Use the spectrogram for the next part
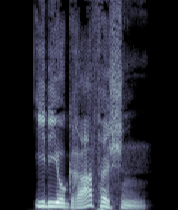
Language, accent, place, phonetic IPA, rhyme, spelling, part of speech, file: German, Germany, Berlin, [idi̯oˈɡʁaːfɪʃn̩], -aːfɪʃn̩, idiographischen, adjective, De-idiographischen.ogg
- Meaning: inflection of idiographisch: 1. strong genitive masculine/neuter singular 2. weak/mixed genitive/dative all-gender singular 3. strong/weak/mixed accusative masculine singular 4. strong dative plural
